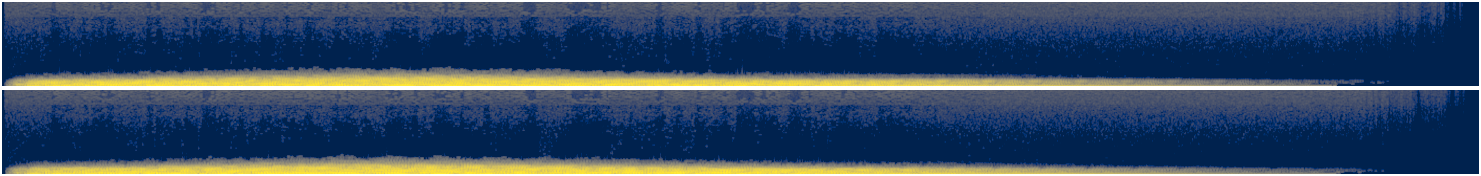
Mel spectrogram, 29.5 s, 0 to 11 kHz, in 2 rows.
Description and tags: Deep bass in E♭ and D♭ - 130bpm
Noise heavily processed with chorus and delay. Slight LFO to LP filter cutoff. Recorded at 130bpm.
130bpm, bass, digital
